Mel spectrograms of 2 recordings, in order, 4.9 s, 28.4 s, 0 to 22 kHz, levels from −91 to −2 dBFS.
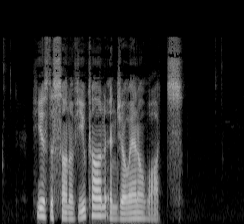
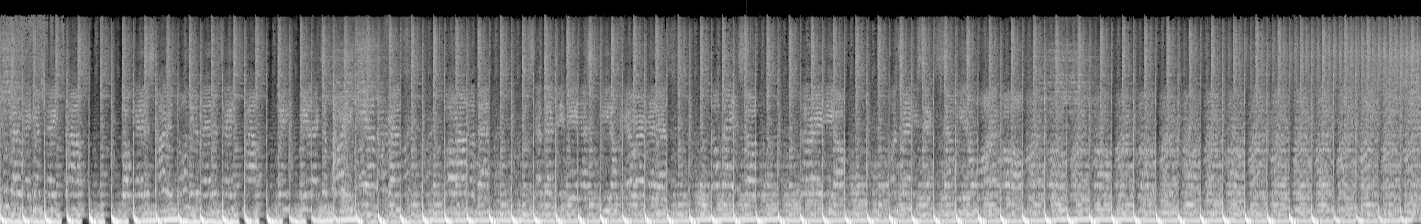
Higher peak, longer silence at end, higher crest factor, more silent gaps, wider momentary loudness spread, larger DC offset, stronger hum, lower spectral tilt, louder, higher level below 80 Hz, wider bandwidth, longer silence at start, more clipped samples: second, -8 dBFS vs 0 dBFS; first, 1.25 s vs 0 s; first, 20 dB vs 10 dB; neither; first, 9 LU vs 2 LU; neither; neither; about the same, -4.5 dB/octave vs -4.5 dB/octave; second, -26 LUFS vs -13 LUFS; second, -60 dBFS vs -12 dBFS; second, 11.5 kHz vs 17 kHz; first, 0.7 s vs 0 s; neither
